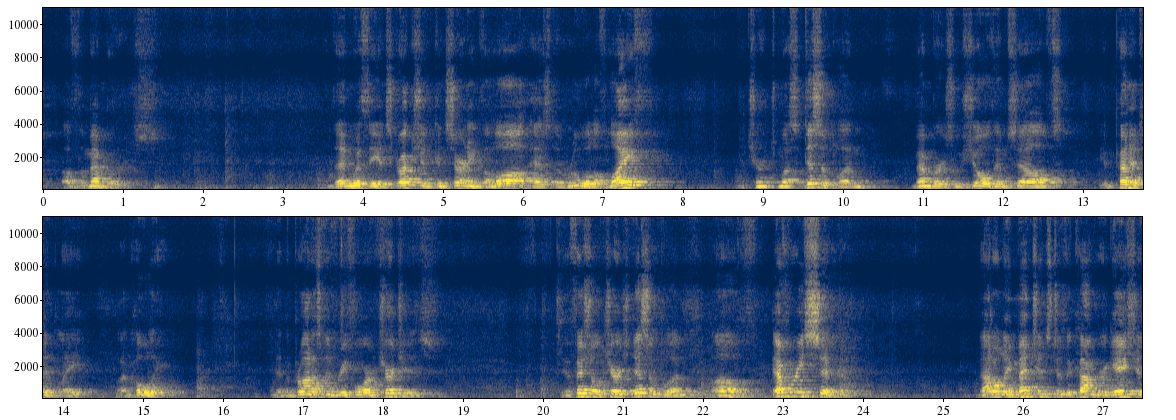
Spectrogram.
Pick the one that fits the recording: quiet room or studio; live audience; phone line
live audience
